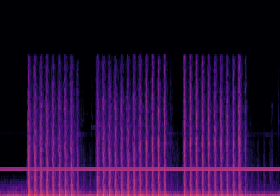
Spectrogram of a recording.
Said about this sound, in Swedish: Sen började ett avvikande ljud höras bland alla glada människor som skrattade, dansade och skålade. Det lät som fyrverkerier. DJn sänkte musiken. Skottlossning.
